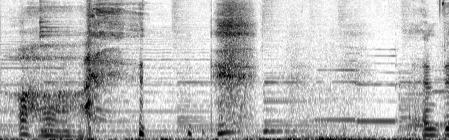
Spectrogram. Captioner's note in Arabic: يضحك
